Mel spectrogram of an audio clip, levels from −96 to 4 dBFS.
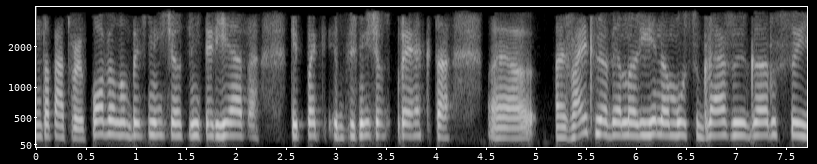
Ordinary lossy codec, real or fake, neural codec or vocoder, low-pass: MP3, 32 kbps; fake; codec, 24 kHz, 1.2 kbps, DualCodec; 3.6 kHz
